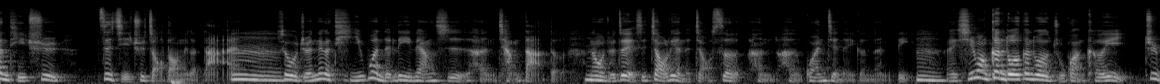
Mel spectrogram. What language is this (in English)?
Chinese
